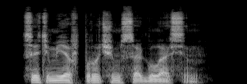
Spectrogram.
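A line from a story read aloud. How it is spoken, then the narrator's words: Frowning mutter. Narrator (Russian): нахмуренно пробормотал Ставрогин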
